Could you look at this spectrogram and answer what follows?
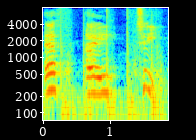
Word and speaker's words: fat: give you some examples let us take the word f a t now that has a flat a sound good but if we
